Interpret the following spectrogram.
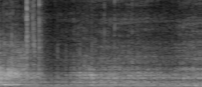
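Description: Rustling and rubbing handling noise close to the microphone as a plastic doll is moved about, with a few clicks in the first half-second.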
